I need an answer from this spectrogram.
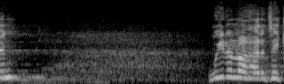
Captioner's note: audience applauds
